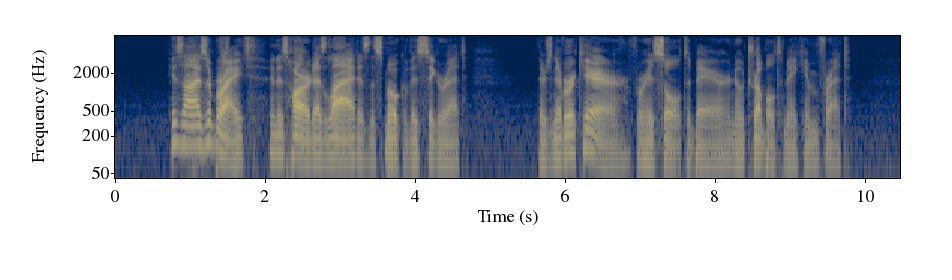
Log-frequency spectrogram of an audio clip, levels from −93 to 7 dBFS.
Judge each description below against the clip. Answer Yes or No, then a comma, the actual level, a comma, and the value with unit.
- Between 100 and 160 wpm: No, average, 170 wpm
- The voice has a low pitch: Yes, very low, 85 Hz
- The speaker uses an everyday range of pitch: Yes, average, 3.6 semitones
